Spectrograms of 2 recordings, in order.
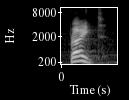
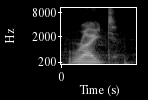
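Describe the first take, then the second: First: It is said in a very high voice. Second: It is said in a deep, low voice. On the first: "if I do like a really high voice" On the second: "I was having fun doing the low voice"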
